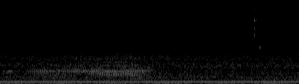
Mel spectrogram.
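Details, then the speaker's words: Snoring heard in the background of a live weather stream, loud ("big time"). "hey you can hear Hunter snoring in the background Big Time"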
